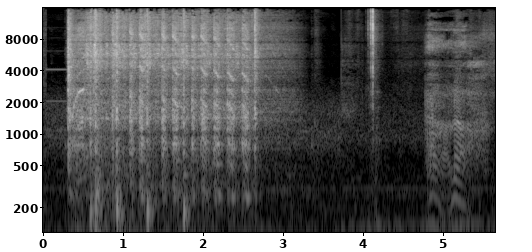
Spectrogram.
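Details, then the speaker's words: Turbo Honda Civic (about 400 hp) on E85, sat for months and just refuelled; the starter churns unevenly with half-hearted puffs but it won't fire. A gauge reads up to 60; the owner fears the fuel rail needs cleaning. "Like she wants to, but she just ain't going."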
